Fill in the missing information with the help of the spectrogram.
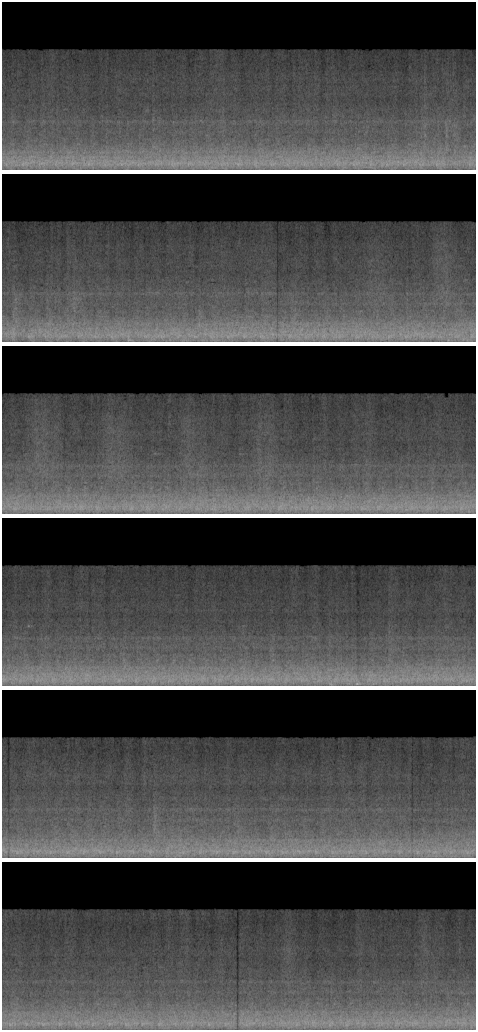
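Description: Deep-frying oil sizzling in a wok of Cambodian donuts over a gas burner: a steady, even crackling hiss that does not let up.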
